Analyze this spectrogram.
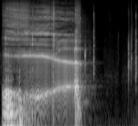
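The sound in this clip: A burp close to the ear: one long, loud, throaty belch drawn out for over a second, then fading into a few faint small sounds.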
